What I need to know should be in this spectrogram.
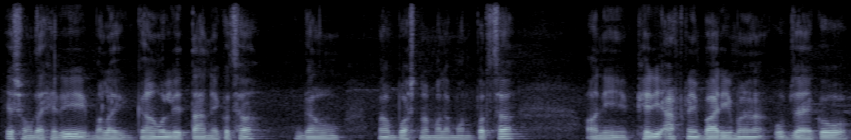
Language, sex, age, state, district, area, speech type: Nepali, male, 60+, West Bengal, Kalimpong, rural, spontaneous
